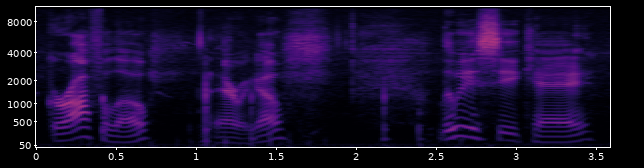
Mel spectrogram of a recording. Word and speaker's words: Garofalo: How come I can't pronounce her name? Garofalo.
